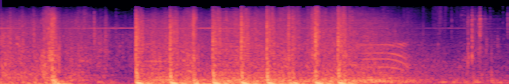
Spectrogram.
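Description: Rapid gunfire bursts out in loud cracks.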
